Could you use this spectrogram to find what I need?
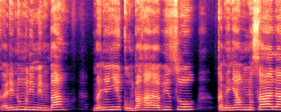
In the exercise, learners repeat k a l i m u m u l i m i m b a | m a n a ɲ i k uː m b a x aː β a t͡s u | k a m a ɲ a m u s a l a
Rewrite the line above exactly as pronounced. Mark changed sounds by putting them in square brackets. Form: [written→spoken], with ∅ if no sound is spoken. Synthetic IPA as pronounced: k a l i [m→n] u m u l i m i m b a | m a [n→ɲ] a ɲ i k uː m b a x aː β [a→i] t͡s u | k a m [a→e] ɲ a m u s a l a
